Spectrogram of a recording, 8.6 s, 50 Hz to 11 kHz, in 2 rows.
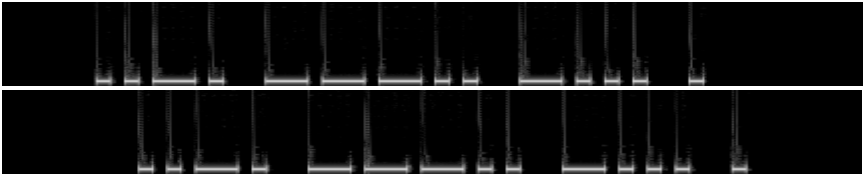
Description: Morse code, heard as a keyed tone, about 17 wpm, 700 Hz. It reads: F8BE F8BE
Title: DXCC-100 Call Signs - 4 Characters - Repeated 2x - 17wpm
